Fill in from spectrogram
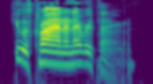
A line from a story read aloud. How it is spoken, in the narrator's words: Gary said haughtily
